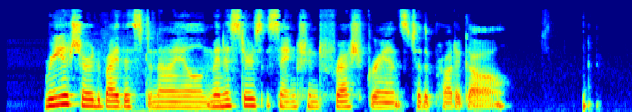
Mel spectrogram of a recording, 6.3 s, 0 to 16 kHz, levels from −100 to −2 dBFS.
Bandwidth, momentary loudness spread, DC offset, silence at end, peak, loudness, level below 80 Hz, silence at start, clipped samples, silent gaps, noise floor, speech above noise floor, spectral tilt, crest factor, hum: 11.5 kHz; 17 LU; under 0.1%; 0.4 s; -2 dBFS; -22 LUFS; -60 dBFS; 0.45 s; under 0.1%; none; -72 dBFS; 50 dB; -4 dB/octave; 20 dB; none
